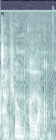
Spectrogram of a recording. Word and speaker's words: Tikkun Olam: Tikkun Olam.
